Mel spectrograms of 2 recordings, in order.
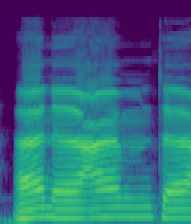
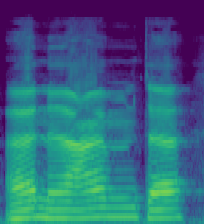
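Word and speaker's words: أَنْعَمْتَ: Maka hati-hati dalam melafalkan huruf atau bacaan anamta jangan sampai terpantulkan. Misalkan an'amta alaihim anaamta memantul huruf nunnya. Karena sifat nun tidak boleh mantul, maka dibaca dengan an'amta.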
